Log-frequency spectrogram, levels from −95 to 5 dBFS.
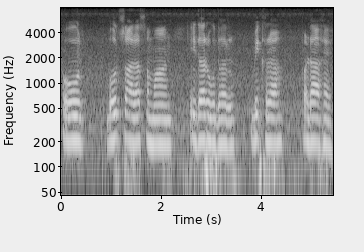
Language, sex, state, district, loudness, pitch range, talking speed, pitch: Hindi, female, Haryana, Jhajjar, -15 LUFS, 185-200 Hz, 100 wpm, 195 Hz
